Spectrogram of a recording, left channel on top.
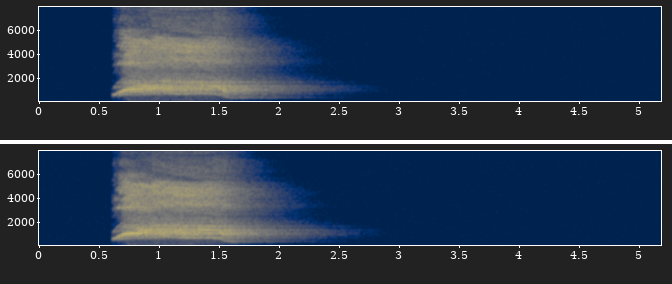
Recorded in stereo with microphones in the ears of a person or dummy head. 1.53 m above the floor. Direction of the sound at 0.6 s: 40° right (ahead or behind).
